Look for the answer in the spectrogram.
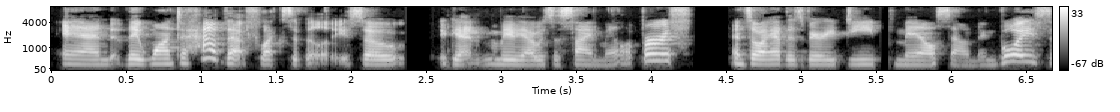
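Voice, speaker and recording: With a voice on the low side and no echo in the recording, a woman who works as a speech therapist explains her job conversationally. She is articulate and thoughtful but leans on fillers and self-corrections.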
